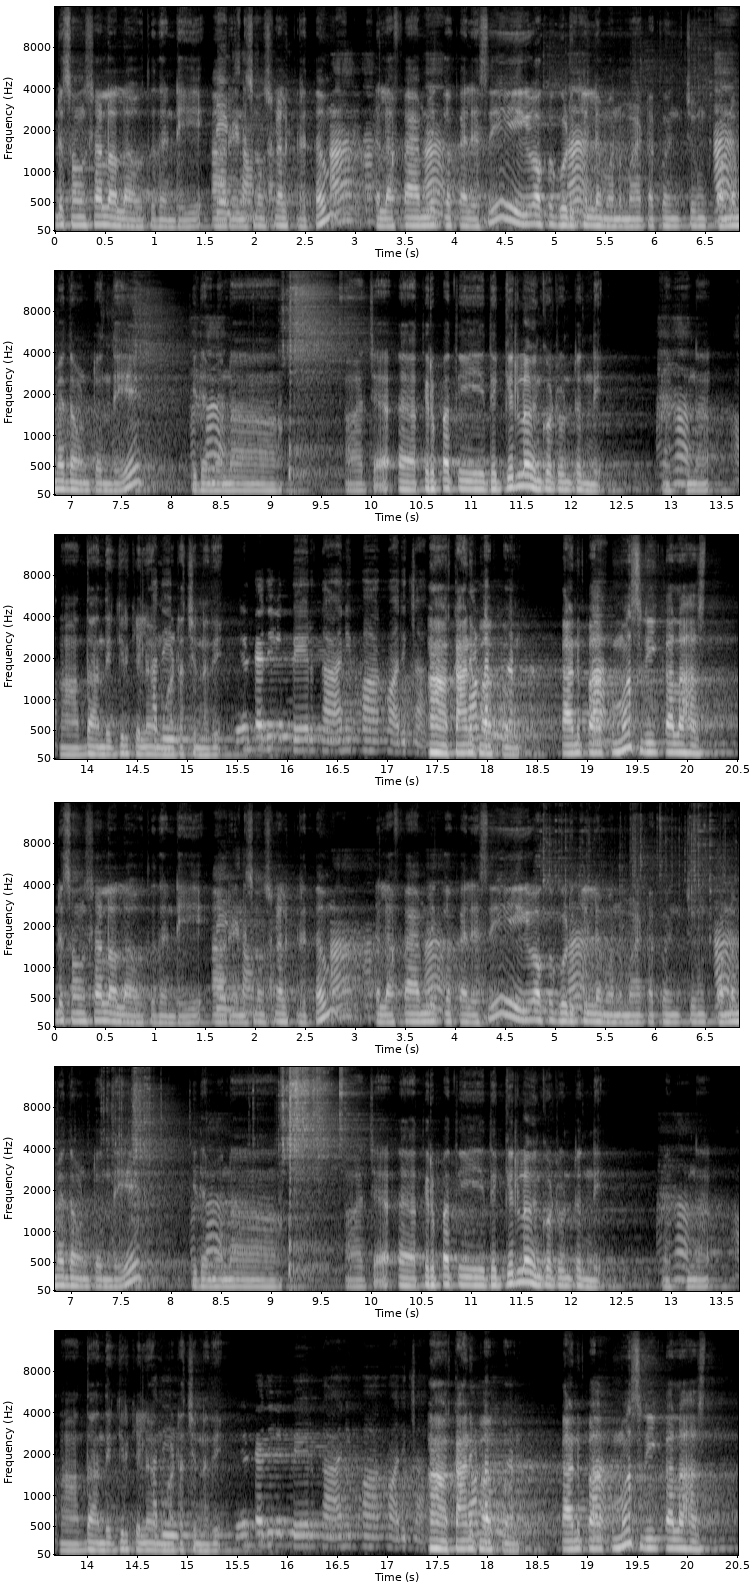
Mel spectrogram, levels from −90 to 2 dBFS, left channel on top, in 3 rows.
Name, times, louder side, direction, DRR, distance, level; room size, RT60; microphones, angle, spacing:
voice 1, 0.0-2.8 3.2-7.7 8.2-9.1 9.7-12.3 12.9-13.4 13.7-15.3 17.4-18.3 18.7-20.2, left 1 dB, 10° left, 11 dB, 0.6 m, -26 dB
voice 2, 1.6-2.2 2.7-3.4 3.7-3.9 5.1-5.3 6.6-6.8 8.2-8.6 12.9-13.2 13.6-13.7 14.6-14.9 15.5-17.4 17.8-18.3 19.0-19.2, left 3 dB, 65° left, 6 dB, 1.5 m, -30 dB
Cutlery silverware, 4.2-4.4 4.8-7.9 8.2-8.4 8.8-9.8, right 8 dB, 45° right, 3.1 m, -37 dB
27.5 x 21.5 x 9.9 m, 2.6 s
head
